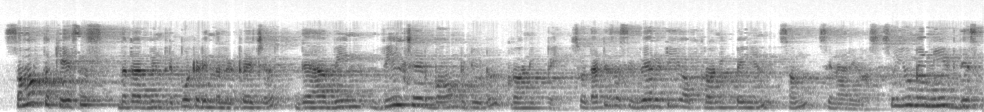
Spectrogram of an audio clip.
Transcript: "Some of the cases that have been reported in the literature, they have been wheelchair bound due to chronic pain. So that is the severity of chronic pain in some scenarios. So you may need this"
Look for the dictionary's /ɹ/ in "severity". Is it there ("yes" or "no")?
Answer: yes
